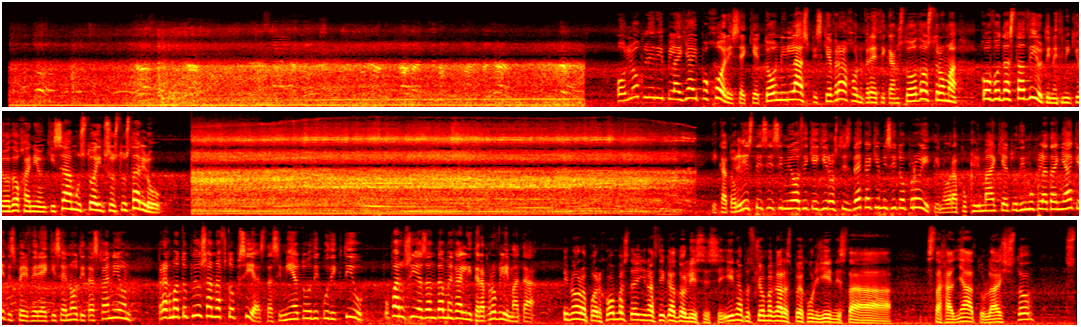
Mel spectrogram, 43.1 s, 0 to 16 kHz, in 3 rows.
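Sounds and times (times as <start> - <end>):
engine hum: 0.1 - 8.2, 9.6 - 15.1, 16.8 - 36.3, 37.1 - 43.0.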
